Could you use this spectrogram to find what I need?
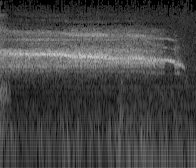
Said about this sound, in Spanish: Un espantoso alarido interrumpió a Elena. ¿Qué es eso? ¿El qué? No me diga que no ha escuchado nada.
